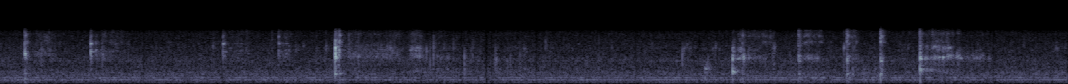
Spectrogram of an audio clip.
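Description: Cat eating food off a plate, chewing and licking. It is heard as faint, irregular small clicks that come more thickly in the last few seconds.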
